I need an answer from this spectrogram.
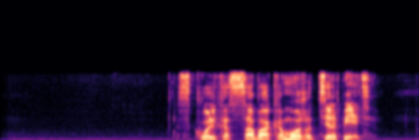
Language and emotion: Russian, angry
